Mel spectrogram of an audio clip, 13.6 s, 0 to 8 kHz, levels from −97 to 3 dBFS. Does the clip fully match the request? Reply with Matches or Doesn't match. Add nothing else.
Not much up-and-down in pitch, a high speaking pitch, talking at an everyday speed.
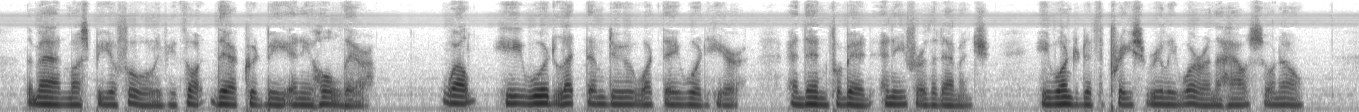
Doesn't match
